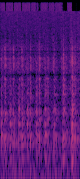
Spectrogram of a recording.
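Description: A plastic book-shaped safe shell holding a metal safe box is shaken while fully closed, producing a quick series of light, dry rattles. The rattle is still present with the safe closed all the way, and its source is unknown.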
